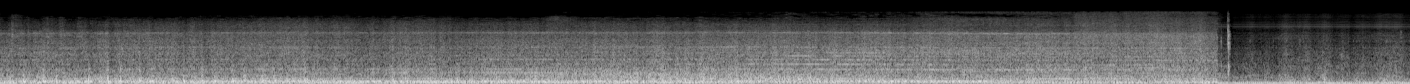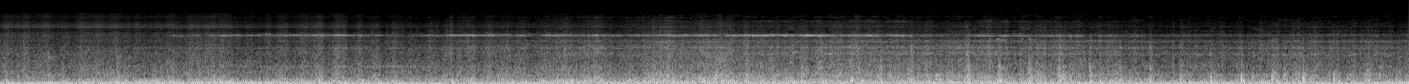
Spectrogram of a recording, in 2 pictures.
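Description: NJ Transit commuter train coaches rolling past, wheels on rails rumbling with a thin high squeal. About twelve seconds in the sound changes abruptly to another train's steadier, slightly quieter rumble, with a thin high squeal lasting several seconds partway through.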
